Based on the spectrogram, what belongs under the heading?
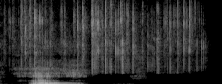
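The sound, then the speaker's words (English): Dice clatter and rattle across a hard surface, a low thump at the start followed by a quick run of bright, clicking taps that scatter and settle, with no one speaking. “We'll see what you roll. May I see your dice, please, ma'am?”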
